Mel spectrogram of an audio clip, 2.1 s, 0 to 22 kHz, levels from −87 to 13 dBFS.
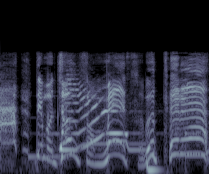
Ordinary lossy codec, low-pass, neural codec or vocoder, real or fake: none; 7.2 kHz; none; real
